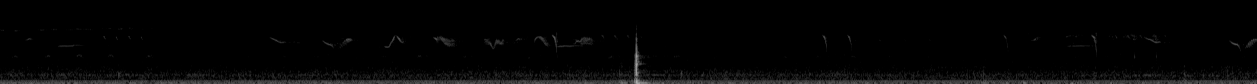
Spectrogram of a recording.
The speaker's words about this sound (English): Wild bird. Female bird. And I don't think it has a band. Stop. Start recording, wild bird.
